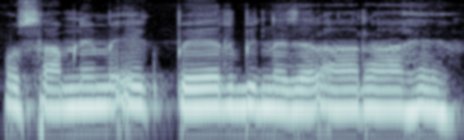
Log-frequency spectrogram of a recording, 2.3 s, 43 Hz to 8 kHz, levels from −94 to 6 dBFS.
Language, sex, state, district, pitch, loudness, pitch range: Hindi, male, Arunachal Pradesh, Papum Pare, 145 Hz, -12 LUFS, 140-150 Hz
